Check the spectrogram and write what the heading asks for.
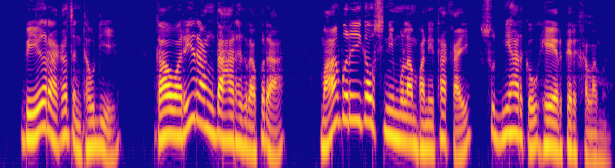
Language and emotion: Bodo, disgusted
